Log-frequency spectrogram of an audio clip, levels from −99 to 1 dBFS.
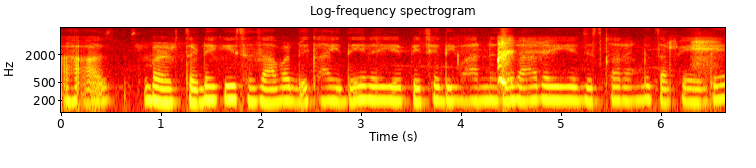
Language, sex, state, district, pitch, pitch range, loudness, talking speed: Hindi, female, Uttar Pradesh, Budaun, 195 Hz, 185-200 Hz, -23 LUFS, 155 wpm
